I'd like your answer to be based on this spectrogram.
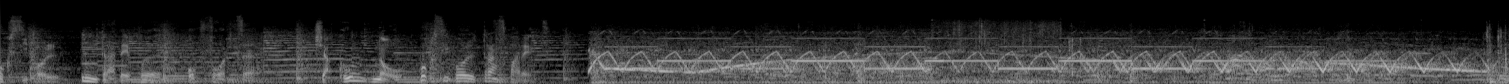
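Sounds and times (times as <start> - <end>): two-tone hi-lo siren: 5.9 - 15.0
wailing siren: 5.9 - 15.0
yelp siren: 5.9 - 15.0.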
